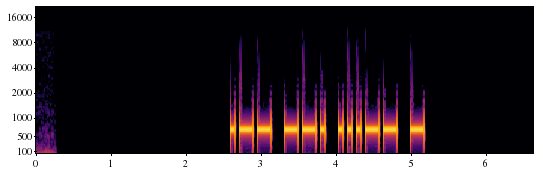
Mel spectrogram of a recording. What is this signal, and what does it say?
Morse code, heard as a keyed tone, about 20 wpm, 700 Hz. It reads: WG3T
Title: USA Call Signs - 4 Characters - Repeated 2x - 20wpm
